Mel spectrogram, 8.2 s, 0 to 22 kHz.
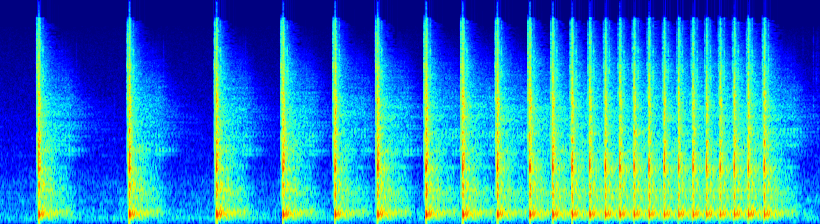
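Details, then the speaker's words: A5 response trigger being tuned: sharp pops start about one per second and climb steadily to roughly four a second as the flow control is turned counterclockwise a quarter turn at a time under constant trigger pressure. "So you're going to continue to slowly make that adjustment, and then you can hear that the rate of fire is starting to speed up."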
